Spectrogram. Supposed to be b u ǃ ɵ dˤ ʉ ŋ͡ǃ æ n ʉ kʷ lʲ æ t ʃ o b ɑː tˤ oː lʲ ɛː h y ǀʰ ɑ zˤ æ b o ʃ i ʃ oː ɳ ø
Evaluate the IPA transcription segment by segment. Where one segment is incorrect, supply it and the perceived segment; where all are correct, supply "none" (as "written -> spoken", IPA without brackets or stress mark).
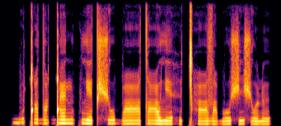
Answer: none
